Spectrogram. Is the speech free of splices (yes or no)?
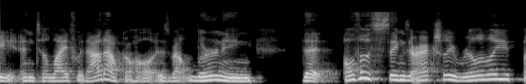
yes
